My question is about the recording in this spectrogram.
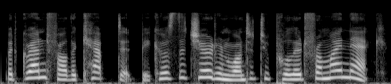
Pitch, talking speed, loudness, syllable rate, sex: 260 Hz, 215 wpm, -16 LUFS, 5.3 syllables/s, female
